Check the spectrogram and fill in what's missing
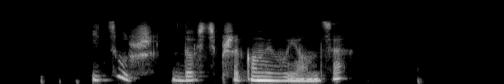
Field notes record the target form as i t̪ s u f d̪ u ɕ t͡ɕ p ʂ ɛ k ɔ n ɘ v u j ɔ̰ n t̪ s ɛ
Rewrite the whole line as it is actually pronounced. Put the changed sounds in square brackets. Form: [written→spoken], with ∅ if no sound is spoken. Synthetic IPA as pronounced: i t̪ s u [f→ʂ] d̪ [u→ɔ] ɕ t͡ɕ p ʂ ɛ k ɔ n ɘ v u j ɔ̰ n t̪ s ɛ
